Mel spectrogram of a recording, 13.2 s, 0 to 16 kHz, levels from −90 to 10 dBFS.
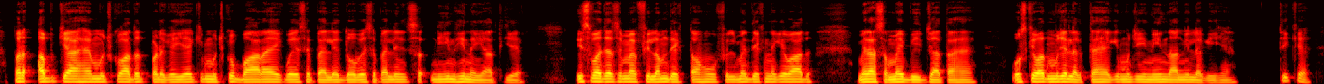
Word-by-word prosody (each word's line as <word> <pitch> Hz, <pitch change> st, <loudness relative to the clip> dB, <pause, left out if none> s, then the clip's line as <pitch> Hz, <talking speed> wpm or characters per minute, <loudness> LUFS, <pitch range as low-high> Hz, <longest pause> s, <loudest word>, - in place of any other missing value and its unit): पर 125 Hz, -, +5 dB, 0.2 s
अब 120 Hz, +1 st, +3 dB
क्या 120 Hz, -2 st, +4 dB
है 115 Hz, 0 st, 0 dB
मुझको 115 Hz, 0 st, -2 dB
आदत 115 Hz, 0 st, +1 dB
पड़ 110 Hz, 0 st, +1 dB
गई 105 Hz, +1 st, 0 dB
है 110 Hz, 0 st, +2 dB
कि 110 Hz, -, -9 dB
मुझको 110 Hz, +2 st, -1 dB
12-1 105 Hz, 0 st, +2 dB
बजे 105 Hz, 0 st, +2 dB
से 110 Hz, -, -4 dB
पहले, 100 Hz, 0 st, 0 dB
2 105 Hz, +2 st, 0 dB
बजे 105 Hz, 0 st, +1 dB
से 105 Hz, -, -7 dB
पहले 105 Hz, +1 st, -1 dB
इन्स 105 Hz, +1 st, -6 dB
नींद 110 Hz, +1 st, 0 dB
ही 115 Hz, -, +1 dB
नहीं 95 Hz, -3 st, -1 dB
आती 90 Hz, +1 st, -8 dB
है, 90 Hz, -2 st, -7 dB, 0.5 s
इस 120 Hz, +1 st, 0 dB
वजह 120 Hz, -1 st, +5 dB
से 120 Hz, +1 st, -3 dB
मैं 120 Hz, 0 st, +2 dB
फ़िल्म 115 Hz, 0 st, +1 dB
देखता 110 Hz, -1 st, -1 dB
हूँ, 110 Hz, 0 st, -1 dB
फ़िल्में 110 Hz, +1 st, -1 dB
देखने 110 Hz, 0 st, -2 dB
के 115 Hz, -, 0 dB
बाद 110 Hz, -1 st, +1 dB, 0.5 s
मेरा 115 Hz, +2 st, +5 dB
समय 110 Hz, 0 st, +2 dB
बीत 105 Hz, -1 st, 0 dB
जाता 95 Hz, -2 st, -1 dB
है। 95 Hz, 0 st, -6 dB, 0.5 s
उसके 115 Hz, +3 st, -1 dB
बाद 120 Hz, -1 st, +6 dB
मुझे 115 Hz, +1 st, +4 dB
लगता 105 Hz, -2 st, 0 dB
है 105 Hz, -1 st, 0 dB
कि 110 Hz, -, -4 dB
मुझे 110 Hz, 0 st, -1 dB
नींद 105 Hz, 0 st, +1 dB
आने 105 Hz, 0 st, 0 dB
लगी 90 Hz, -3 st, -4 dB
है, 90 Hz, +1 st, -11 dB, 0.4 s
ठीक -, -, -8 dB
है? -, -, -4 dB
110 Hz, 245 wpm, -23 LUFS, 105-115 Hz, 0.5 s, बाद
